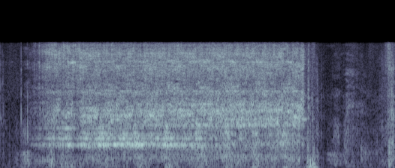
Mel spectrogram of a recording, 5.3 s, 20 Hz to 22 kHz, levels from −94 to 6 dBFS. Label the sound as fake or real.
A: real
